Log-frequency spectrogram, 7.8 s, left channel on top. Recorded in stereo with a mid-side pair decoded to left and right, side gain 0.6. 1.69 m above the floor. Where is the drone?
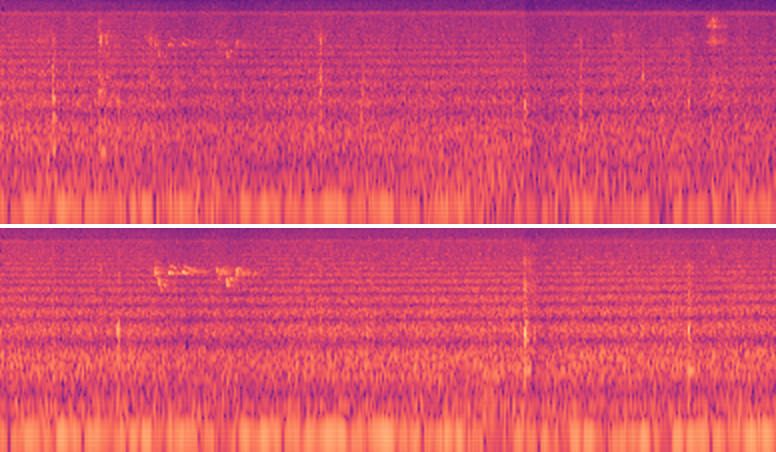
20° right; by 7.8 s 45° right.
